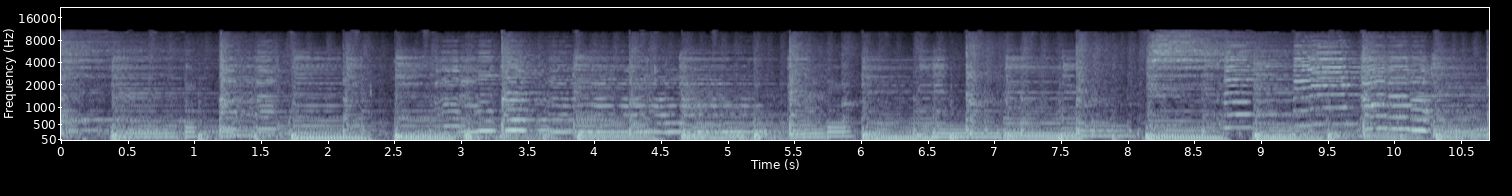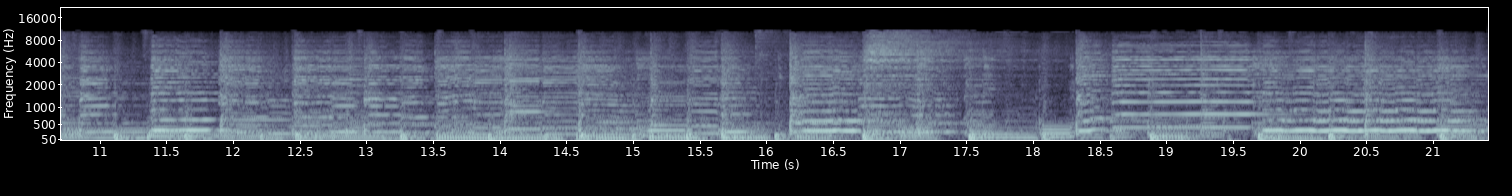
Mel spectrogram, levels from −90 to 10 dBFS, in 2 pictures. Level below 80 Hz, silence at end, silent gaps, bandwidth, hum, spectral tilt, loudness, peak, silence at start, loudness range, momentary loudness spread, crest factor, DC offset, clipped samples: -28 dBFS; 0 s; none; 11 kHz; none; -4.5 dB/octave; -19 LUFS; -8 dBFS; 0 s; 3 LU; 6 LU; 12 dB; under 0.1%; under 0.1%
